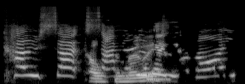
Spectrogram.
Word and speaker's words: Koh Samui: Is it Koh Samui? Samui? Yeah. Yes. Oh, there you go, Paul. That sounds better, doesn't it?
